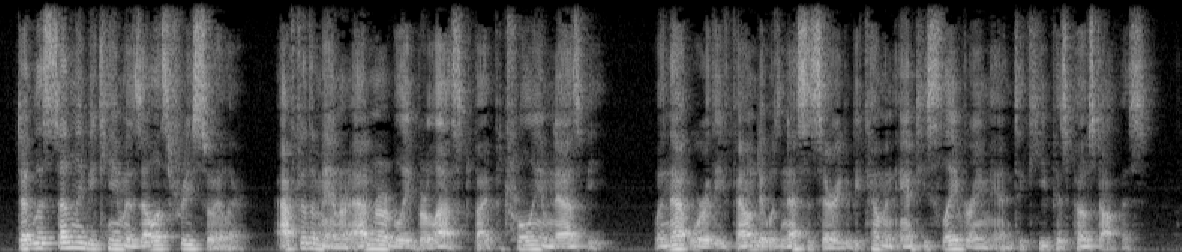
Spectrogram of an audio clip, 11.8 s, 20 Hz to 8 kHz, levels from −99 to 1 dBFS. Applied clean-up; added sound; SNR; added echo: none; none; none; none.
